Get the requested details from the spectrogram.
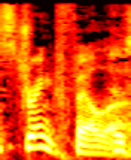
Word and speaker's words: Stringfellow: Ken Stringfellow.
